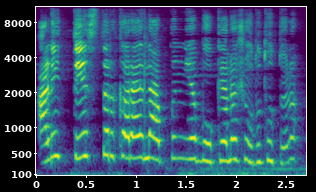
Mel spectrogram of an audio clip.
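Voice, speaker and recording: A woman's voice: extremely high pitch, steady tone, fairly quick, pushed and bright. A woman voicing a jealous, scheming young woman rival, in a defiant, taunting manner. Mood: grim, resolved.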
